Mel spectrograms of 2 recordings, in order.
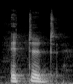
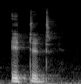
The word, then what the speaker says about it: it'd: आइड, you'd, you'd, he'd, she'd, it'd। है ना funny? कैसे पढ़ना है इसे? ई, टू और डो, it'd।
